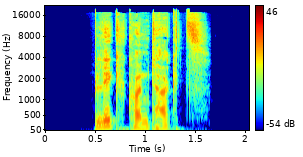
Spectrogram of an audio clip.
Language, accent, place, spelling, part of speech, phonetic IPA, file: German, Germany, Berlin, Blickkontakts, noun, [ˈblɪkkɔnˌtakt͡s], De-Blickkontakts.ogg
- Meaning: genitive singular of Blickkontakt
